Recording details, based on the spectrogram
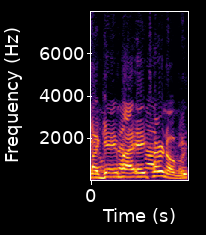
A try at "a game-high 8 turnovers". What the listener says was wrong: You didn't put the emphasis on the 8.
